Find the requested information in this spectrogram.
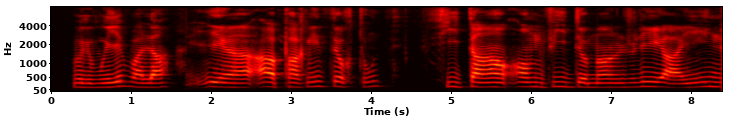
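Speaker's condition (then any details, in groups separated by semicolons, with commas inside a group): Ataxia-telangiectasia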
